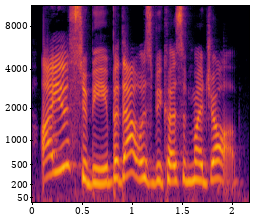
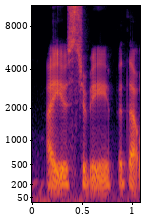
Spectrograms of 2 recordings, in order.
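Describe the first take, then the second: First: It is said in the dad's expressive voice. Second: It is said in Bee's flat, emotionless voice.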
